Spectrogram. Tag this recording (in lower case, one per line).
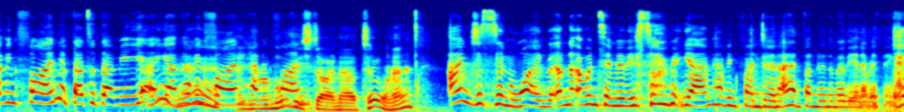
speech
